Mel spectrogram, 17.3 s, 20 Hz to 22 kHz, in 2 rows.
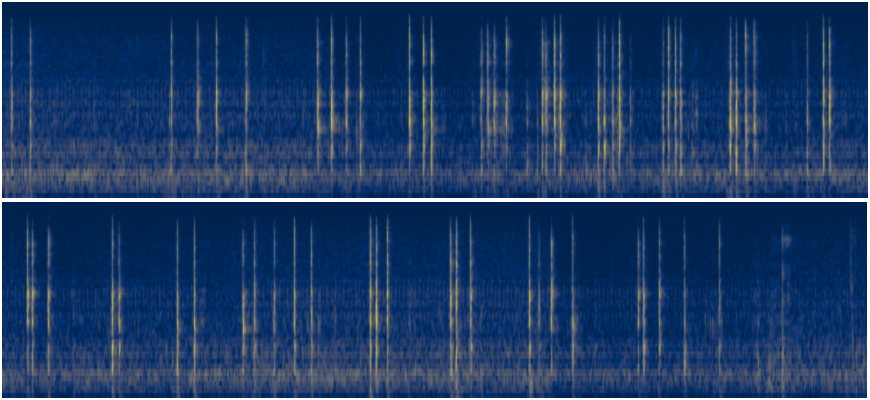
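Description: Sharp plastic clicks of a CRT 279 UV mobile radio's controls, operated over and over at an uneven pace, sometimes in quick pairs, as its menu is stepped through item by item. A faint steady hum runs underneath.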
